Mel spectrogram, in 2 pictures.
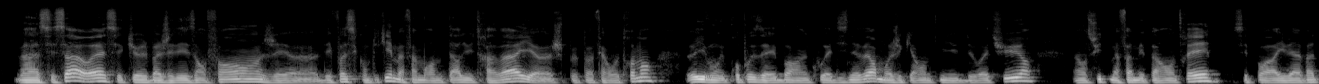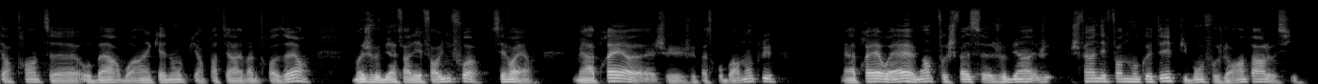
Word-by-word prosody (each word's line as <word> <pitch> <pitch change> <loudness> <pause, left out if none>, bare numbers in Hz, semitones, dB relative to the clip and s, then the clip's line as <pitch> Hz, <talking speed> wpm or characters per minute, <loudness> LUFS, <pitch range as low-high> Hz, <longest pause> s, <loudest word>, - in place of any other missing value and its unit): Bah, 100 -1 +3
c'est 90 - -3
ça, 165 -3 +3
ouais, 145 +3 +4
c'est 100 - -5
que, 100 +1 0
bah, 100 +1 +1
j'ai 95 0 -1
les 95 0 0
enfants, 115 +6 0
j'ai, 95 -3 -4
heu 80 -3 -4
des 90 +2 -4
fois, 125 - 0
c'est 125 +1 -8
compliqué, 100 - -2
ma 120 -8 +1
femme 100 -1 -2
rentre 95 -2 -4
tard 100 +1 -2
du 95 -1 0
travail, 110 +8 +1
heu, 85 -4 -1
je 80 +1 -12
peux 95 +2 -9
pas 95 +2 -6
faire 90 0 -6
autrement. 140 - -2 0.3
Eux, 115 +4 +5
ils 120 -1 +10
vont 105 -2 +2
ils 90 - -2
proposent 110 0 0
d'aller 95 -2 +1
boire 100 +1 -1
un 95 0 -2
coup 95 +2 -5
à 95 - -1
19:00, 105 +8 0
moi, 100 -4 +2
j'ai 95 0 -3
40 95 0 -5
minutes 95 -3 -3
de 90 - -5
voiture, 140 - +1 0.5
heu, - - -6
ensuite, 95 +6 -3
ma 95 -2 0
femme 100 0 +1
est 90 - -1
pas 90 +2 -3
rentrée, 130 - +2 0.2
si - - -20
c'est 100 - -6
pour 95 +3 -3
arriver 95 +1 +1
à 95 - 0
20:30, 105 +1 -3
heu, 90 -3 -1
au 100 - -1
bar, 105 0 0
boire 95 0 -2
un 100 0 0
canon, 110 +2 0
puis 100 -2 -11
repartir 100 +4 -5
à 90 - -1
23:00. 95 - -1 0.4
Moi, 110 - +4
je 110 -1 +3
veux 110 - +7
bien 110 0 +5
faire 105 +1 0
l'effort, 105 +1 +2
une 130 +3 +3
fois, 125 - -1
c'est 130 - -1
vrai, 115 -6 +5
hein, 80 -4 -5 0.4
mais 100 - 0
après, 145 +10 +4
heu, 85 -10 +1
je 80 +3 -11
vais 90 -1 -3
je 85 - -14
vais 95 - -7
pas 95 +1 -7
trop 100 - -10
boire 100 +1 -2
non 135 +3 0
plus. 130 -1 -2 0.6
Mais 100 - -5
après, 135 +8 +4
ouais, 130 +3 +6
non, 135 +4 +1
faut 115 - -9
que 105 - -3
je - - -14
fasse, 120 0 +1
heu, 105 -1 +1
je 105 - -4
veux 115 - +3
bien 125 -3 +2
je 110 - -3 0.2
je - - -14
fais 140 - -3
un 140 0 +2
effort 135 -1 0
de - - +1
mon 125 -1 +2
côté, 130 +4 +2
puis 115 -9 -7
bon, 115 +5 0
faut 110 -3 -9
que 95 - -2
je 100 - -1
leur 90 - -2
en 120 - 0
parle 125 -2 0
aussi. 85 -2 -9
100 Hz, 275 wpm, -23 LUFS, 95-120 Hz, 0.6 s, ils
